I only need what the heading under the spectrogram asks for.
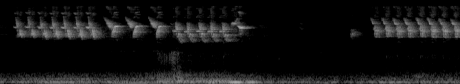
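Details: Himalayan goldfinch in continuous song, two phrases of quick, glittering, buzzy twitters separated by a short pause, very high and rhythmic, with faint low background hum.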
